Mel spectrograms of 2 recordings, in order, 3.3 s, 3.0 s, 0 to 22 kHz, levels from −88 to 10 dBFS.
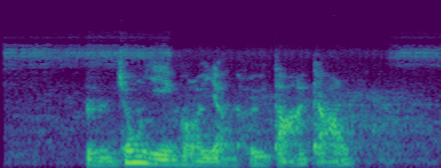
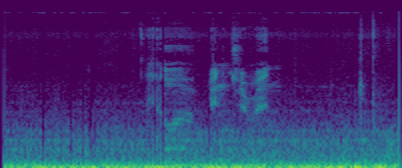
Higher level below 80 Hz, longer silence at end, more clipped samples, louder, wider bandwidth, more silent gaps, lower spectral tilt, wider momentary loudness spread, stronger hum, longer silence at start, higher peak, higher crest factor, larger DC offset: second, -56 dBFS vs -20 dBFS; about the same, 0.1 s vs 0 s; neither; first, -20 LUFS vs -27 LUFS; first, 7.4 kHz vs 4.2 kHz; neither; about the same, -6.5 dB/octave vs -7 dB/octave; first, 12 LU vs 3 LU; neither; first, 0.25 s vs 0.05 s; about the same, -2 dBFS vs -4 dBFS; first, 18 dB vs 12 dB; neither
